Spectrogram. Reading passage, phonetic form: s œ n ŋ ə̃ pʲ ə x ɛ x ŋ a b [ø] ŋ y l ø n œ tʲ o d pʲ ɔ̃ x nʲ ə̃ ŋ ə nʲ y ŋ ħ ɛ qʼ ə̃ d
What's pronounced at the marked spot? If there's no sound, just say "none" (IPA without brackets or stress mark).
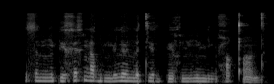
y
